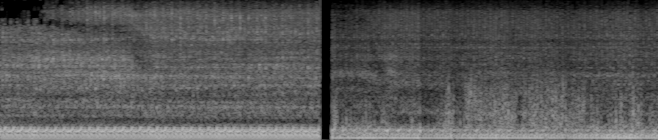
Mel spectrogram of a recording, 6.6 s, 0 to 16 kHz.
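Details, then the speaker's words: Honda S2000 AP1, warmed up on first drive; steady petrol idle with a faint light tick about four a second from the top of the engine; valves suspected, timing chain tensioner possible, not certain. "Alright, you guys. So I think that ticking noise is there. You can hear it. I honestly might be aiming towards the valve. I'm not 100% sure, but it sounds like the valves."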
